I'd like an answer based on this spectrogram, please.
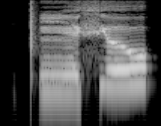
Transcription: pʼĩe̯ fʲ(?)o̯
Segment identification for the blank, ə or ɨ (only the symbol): ə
